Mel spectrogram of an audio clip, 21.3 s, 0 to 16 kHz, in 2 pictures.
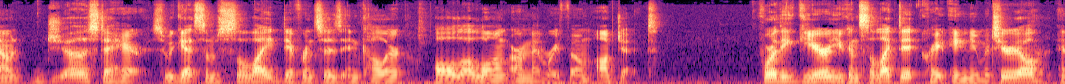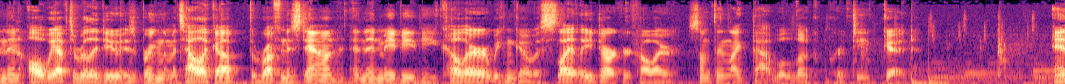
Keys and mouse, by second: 3.8 shift+middle click, 4.5-5.4 middle drag, 5.8-6.6 drag, 9.1 click, 10.0 click, 11.5 click, 12.8 ctrl+click, 14.0 click, 17.3-18.1 middle drag, 18.8 ctrl+middle click, 19.4-21.3 middle drag.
